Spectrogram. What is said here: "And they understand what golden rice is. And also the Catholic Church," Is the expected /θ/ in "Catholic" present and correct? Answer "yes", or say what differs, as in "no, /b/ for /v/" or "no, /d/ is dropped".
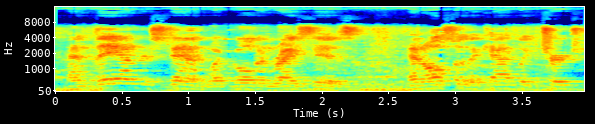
yes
